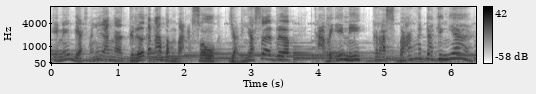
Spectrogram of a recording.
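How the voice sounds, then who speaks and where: A woman's voice: medium pitch, expressive, moderate pace, lightly acted. A woman voicing a puzzled, grumbling diner at a cookout in a comic cartoon. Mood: puzzled, complaining. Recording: loud music behind.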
